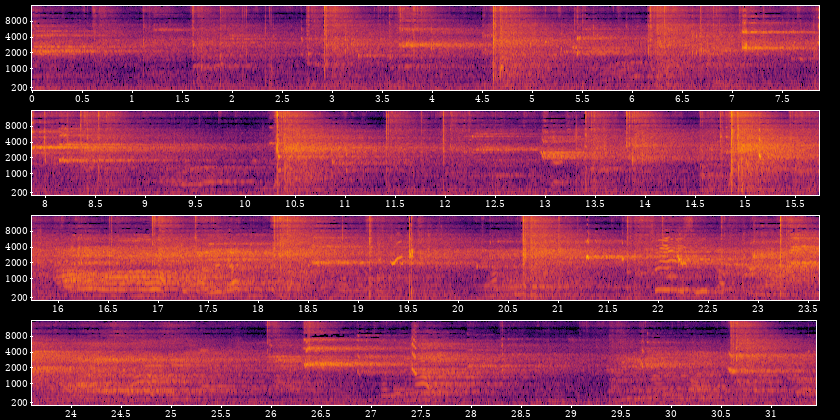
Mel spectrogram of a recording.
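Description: Badminton rackets striking the shuttlecock: a series of sharp, irregular hits in an echoing sports hall, with players' voices around them.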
